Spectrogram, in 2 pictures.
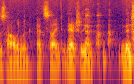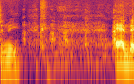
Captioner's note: woman laughs; man laughs; laughs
